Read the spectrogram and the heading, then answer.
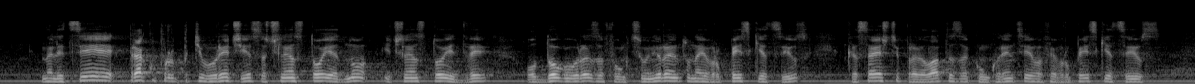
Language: Bulgarian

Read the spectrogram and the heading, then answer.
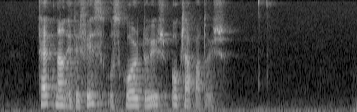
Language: Faroese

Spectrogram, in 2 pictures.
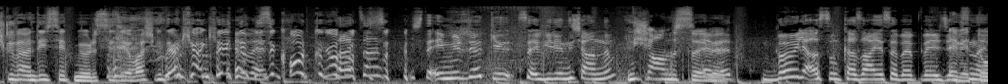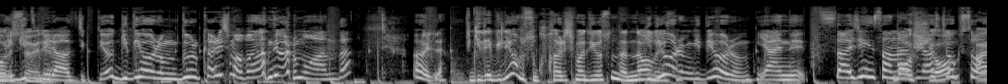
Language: Turkish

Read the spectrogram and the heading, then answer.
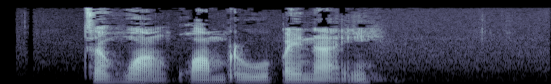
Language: Thai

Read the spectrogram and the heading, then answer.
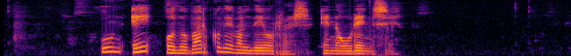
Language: Galician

